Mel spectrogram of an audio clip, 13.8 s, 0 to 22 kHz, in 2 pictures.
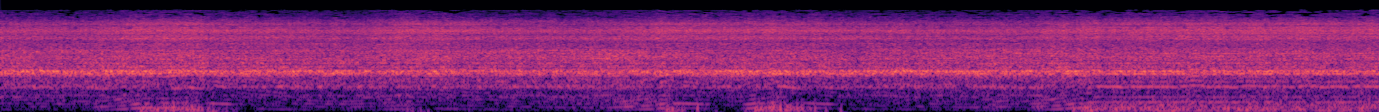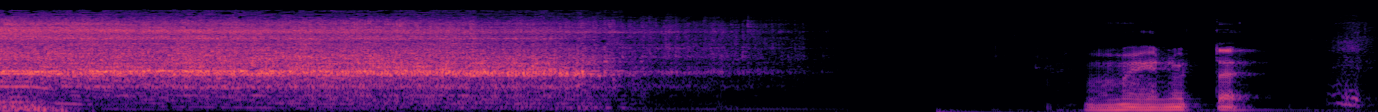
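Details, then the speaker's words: Samurai 40cc two-stroke: screaming high buzzing pitch that won't climb further, like hitting a limiter at the same rpm as five years ago, then cuts off and dies away. "so it still doesn't seem to take full revs it sounds like it has a limiter at same rpm as before as it had 5 years ago"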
